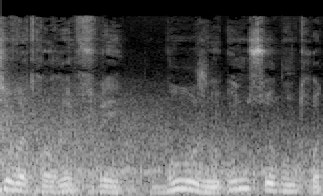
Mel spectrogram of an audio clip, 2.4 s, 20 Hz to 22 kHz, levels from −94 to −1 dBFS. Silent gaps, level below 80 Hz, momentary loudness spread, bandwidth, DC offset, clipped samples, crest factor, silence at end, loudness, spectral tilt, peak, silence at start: none; -38 dBFS; 5 LU; 16 kHz; under 0.1%; under 0.1%; 14 dB; 0 s; -18 LUFS; -7 dB/octave; -4 dBFS; 0 s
